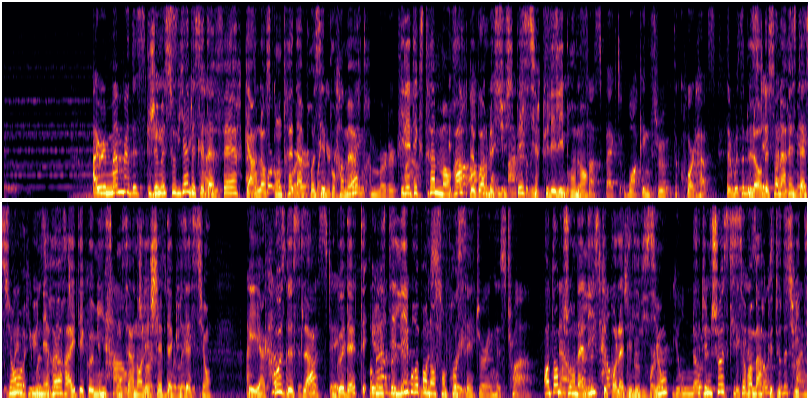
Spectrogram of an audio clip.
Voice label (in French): voix off; canadian Files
